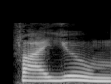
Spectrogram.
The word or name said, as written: Fayum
